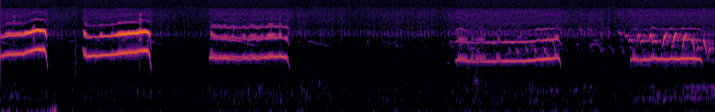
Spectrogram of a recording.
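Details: White-tailed eagles feeding two chicks fish at a nest in Bory Tucholskie, Poland, older chick aggressive; long sustained high whistles lasting one to two seconds, some with quavering endings, separated by quiet gaps over rustling background noise.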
